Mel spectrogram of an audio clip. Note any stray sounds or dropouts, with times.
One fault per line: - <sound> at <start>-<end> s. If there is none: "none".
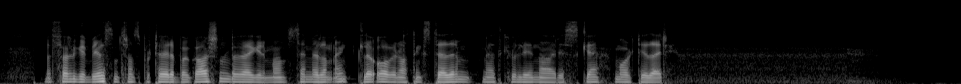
none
